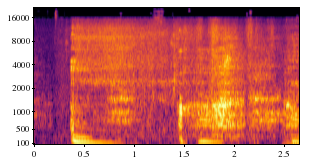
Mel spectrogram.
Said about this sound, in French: C'est une explosion d'énergie qui s'accompagne d'une explosion sonore. On expire sauvagement en décontractant tout d'un coup tous les muscles qui ont été mobilisés pendant le coït.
